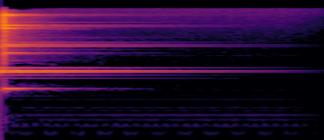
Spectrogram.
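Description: The last notes of a short glockenspiel-like chime phrase ringing on and fading away within about a second and a half.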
